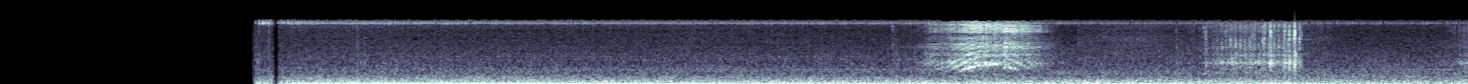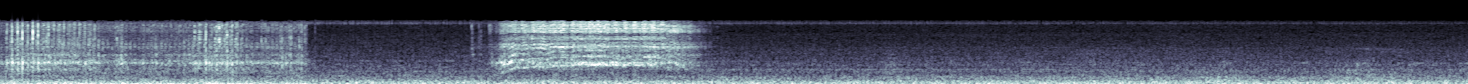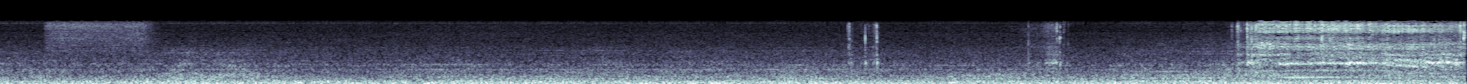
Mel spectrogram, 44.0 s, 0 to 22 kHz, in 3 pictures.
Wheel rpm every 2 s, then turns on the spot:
0, 0, 0, 0, 0, 30, 10, 10, 30, 10, 80, 0, 0, 0, 0, 0, 0, 0, 0, 0, 0, 70.
12-20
